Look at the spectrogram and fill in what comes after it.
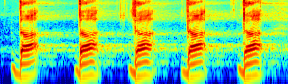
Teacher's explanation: fecha a glote abaixa a laringe E desfaz a oclusão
